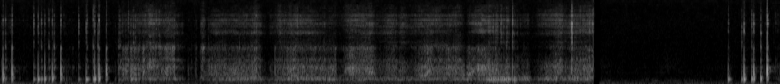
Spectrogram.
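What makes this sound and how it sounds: Long nails tap and scratch a small, hollow black oval hard-shell EVA zip case with a textured cover. Quick hollow taps open the clip, followed by several seconds of dense, rasping scratches with a warm low-mid body. After a short quiet pause, another rapid burst of taps closes the clip.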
